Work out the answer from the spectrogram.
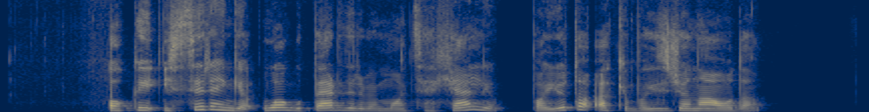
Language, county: Lithuanian, Kaunas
